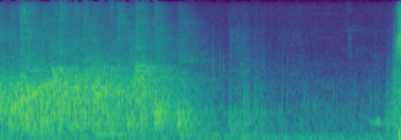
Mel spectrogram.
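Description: A church congregation cheers and applauds for God during a Sunday morning service, a loud, dense wash of clapping and shouting that fades after a couple of seconds.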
